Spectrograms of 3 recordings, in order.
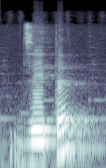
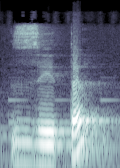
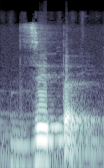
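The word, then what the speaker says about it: ζῆτα: Zeta tem esse som de D e Z juntos. O som, portanto, não é como se você falasse zeta, ok? Não pronunciem assim, na verdade pronuncie da forma correta, zeta, zeta.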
